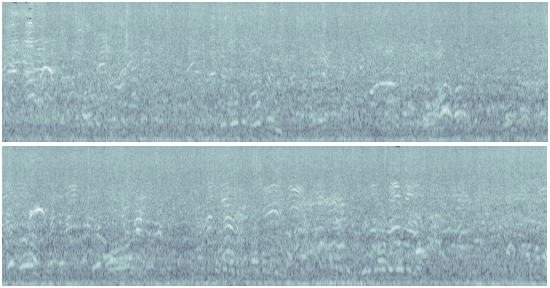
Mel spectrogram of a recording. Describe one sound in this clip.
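Water spouts splash steadily into a pool.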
